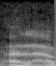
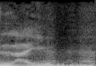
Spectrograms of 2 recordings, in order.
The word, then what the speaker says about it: lei: I have been pronouncing the the currency wrong. It's not LA, it's it's lei.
